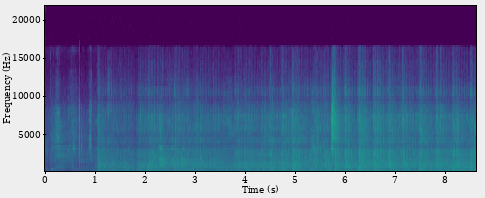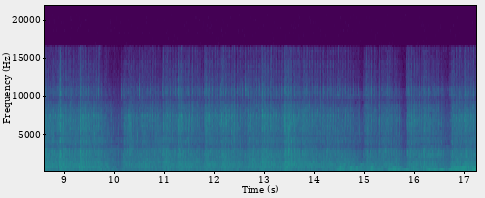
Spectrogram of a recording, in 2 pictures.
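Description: A drum is beaten in a fast, steady rhythm.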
